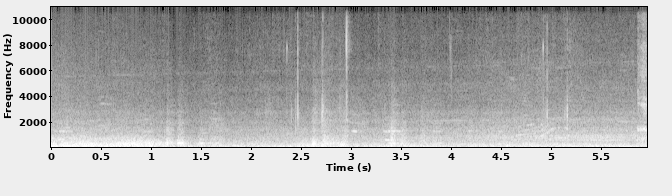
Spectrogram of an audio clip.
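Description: Running noise inside a Keikyu New 1000 series (1890 subseries) electric train car with a Toyo hybrid SiC VVVF inverter: steady rumble of the wheels on the rails with a low motor hum and a few sharp clicks from the track.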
